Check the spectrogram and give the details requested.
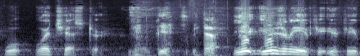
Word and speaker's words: Worcester: that people spell it with the AH at the end or an ER or whatever. Okay. To me, it's Worcester.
